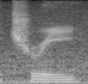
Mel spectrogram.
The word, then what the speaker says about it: three: they are supposed to another one is four you're supposed to pronounce it four things like this three you say tree and the reason is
